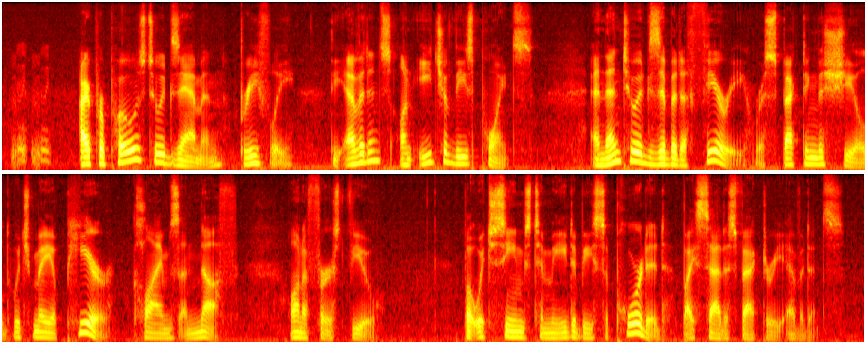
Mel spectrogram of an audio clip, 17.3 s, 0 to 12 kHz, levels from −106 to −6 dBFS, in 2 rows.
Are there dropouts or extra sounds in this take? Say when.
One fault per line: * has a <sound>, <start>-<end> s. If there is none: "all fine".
* has a laugh, 0.1-0.5 s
